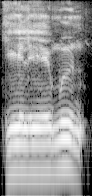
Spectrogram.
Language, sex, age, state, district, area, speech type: Bodo, male, 60+, Assam, Udalguri, rural, spontaneous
